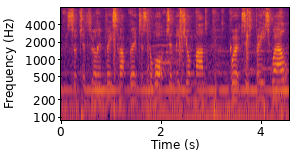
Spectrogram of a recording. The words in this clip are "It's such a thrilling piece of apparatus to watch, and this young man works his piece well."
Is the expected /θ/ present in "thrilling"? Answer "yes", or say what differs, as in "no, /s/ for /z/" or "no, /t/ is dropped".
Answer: yes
